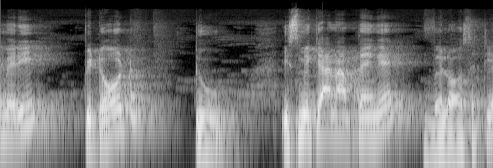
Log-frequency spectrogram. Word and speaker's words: Pitot: पिटोट tube. क्या बोल दिया गया? पिटोट tube. इसको बोल दिया गया पिटोट ट्यूब। क्या स्पेलिंग देख लेते हैं?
